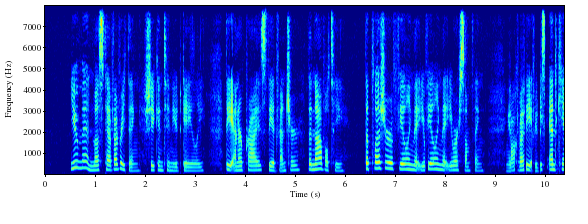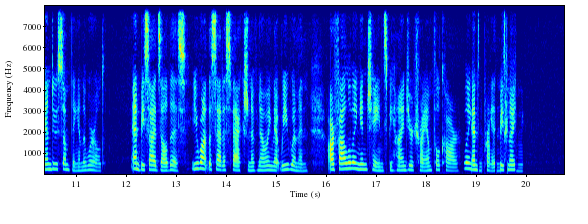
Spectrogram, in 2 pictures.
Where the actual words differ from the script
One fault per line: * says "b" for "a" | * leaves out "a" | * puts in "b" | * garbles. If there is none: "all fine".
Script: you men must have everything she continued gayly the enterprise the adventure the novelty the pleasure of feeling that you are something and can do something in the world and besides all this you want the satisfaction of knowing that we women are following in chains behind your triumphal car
* puts in "feeling that you"
* garbles
* garbles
